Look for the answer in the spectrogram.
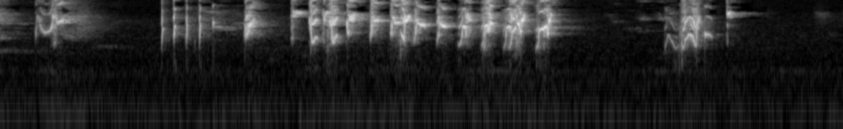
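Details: Tame lovebirds calling in a rapid run of sharp, scratchy high chirps, a dozen or so packed into about a second and a half, then a brief gap and a final pair of notes; no other sounds.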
